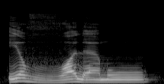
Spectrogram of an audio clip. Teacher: والذال تذهب بالكلية ويصير النطق بظاء مشددة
